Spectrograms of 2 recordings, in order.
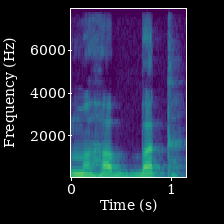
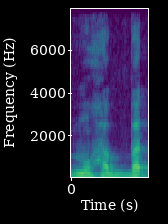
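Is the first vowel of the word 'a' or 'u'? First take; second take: a; u. First: The first syllable has an 'a' vowel. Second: The first syllable has a 'u' vowel. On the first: The speaker calls it right. "मीम के ऊपर ज़बर है" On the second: The speaker calls it wrong. "मुहब्बत नहीं, मीम के ऊपर पेश नहीं"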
